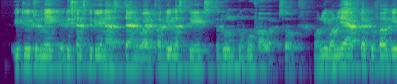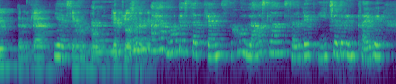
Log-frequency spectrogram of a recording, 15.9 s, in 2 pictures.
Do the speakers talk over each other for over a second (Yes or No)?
Yes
